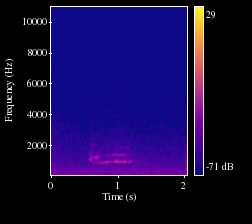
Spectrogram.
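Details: Domestic cat, described as naughty, indoors: one quiet, drawn-out meow lasting about half a second, steady then slightly wavering in pitch, over a low background hum, with a person's voice calling just before and after.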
